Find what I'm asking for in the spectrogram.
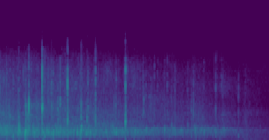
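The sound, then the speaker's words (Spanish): An audience applauds the pastor's mother, a faint, dense patter of many hands clapping that slowly fades away toward the end. “siempre un aplauso para mamá es bienvenido”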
